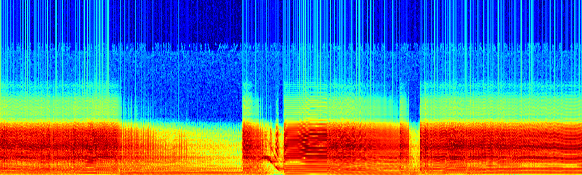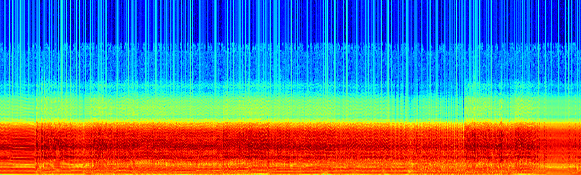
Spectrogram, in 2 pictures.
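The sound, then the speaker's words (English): Electric guitar through fuzz distortion, a Stewart Oriphonic with floating bridge and trapeze tailpiece, ringing thick sustained notes and chords with a quick rapid-picked flurry early on, heavily saturated and alone without talk. “Life is better with fuzz.”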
